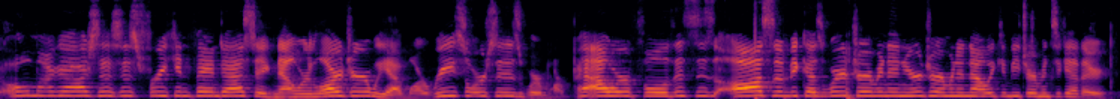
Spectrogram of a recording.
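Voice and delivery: mock elation. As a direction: gush as an overjoyed new partner. Acting delighted Austria.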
